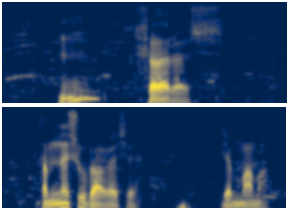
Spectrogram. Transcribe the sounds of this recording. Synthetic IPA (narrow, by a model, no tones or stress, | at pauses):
ɦə | səɾə̰ʃ | t̪əmneʃũbʱaʋet͡ʃʰe | d͡ʒəmːamã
